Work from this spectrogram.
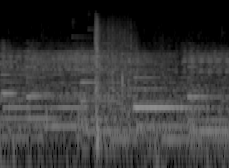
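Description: Sheep in a farming video game bleat several times, drawn-out wavering cries overlapping against a soft, steady in-game background with no talking.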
